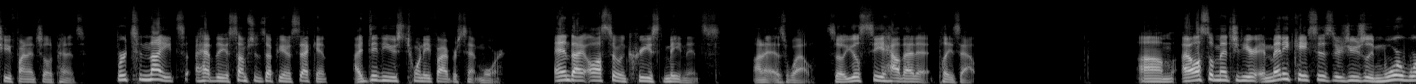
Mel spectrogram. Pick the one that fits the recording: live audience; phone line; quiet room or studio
live audience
